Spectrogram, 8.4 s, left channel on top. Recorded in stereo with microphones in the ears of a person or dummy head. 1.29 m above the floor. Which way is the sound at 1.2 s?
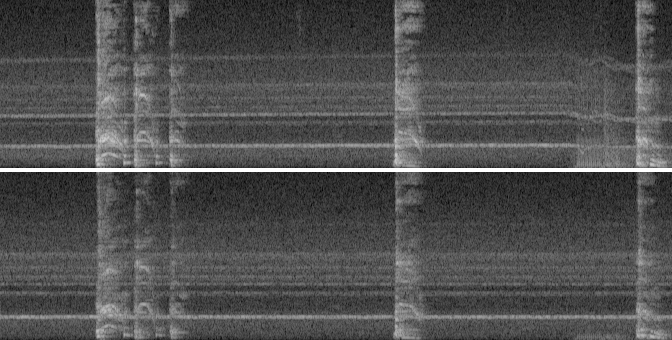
85° left.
